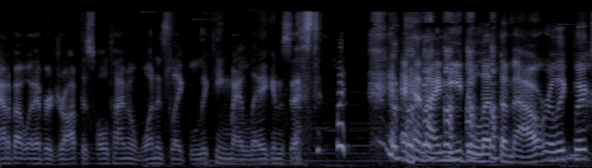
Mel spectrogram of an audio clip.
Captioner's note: laughing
